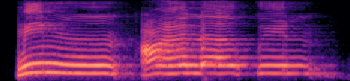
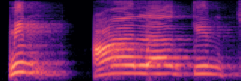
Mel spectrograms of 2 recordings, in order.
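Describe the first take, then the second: First: The n sound is clear with brief resonance. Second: The n sound stops abruptly with no resonance. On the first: The speaker calls it right. "yang betul" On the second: The speaker calls it wrong. "betul-betul nunnya itu tidak ada sisa suara"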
